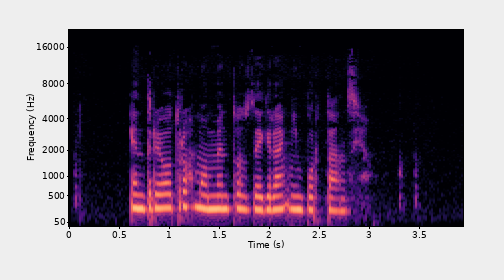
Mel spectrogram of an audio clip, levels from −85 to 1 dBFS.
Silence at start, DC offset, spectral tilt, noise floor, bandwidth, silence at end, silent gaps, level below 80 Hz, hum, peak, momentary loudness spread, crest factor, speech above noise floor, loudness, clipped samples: 0.65 s; under 0.1%; -5.5 dB/octave; -66 dBFS; 10 kHz; 1.05 s; none; -62 dBFS; none; -6 dBFS; 10 LU; 14 dB; 47 dB; -19 LUFS; under 0.1%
